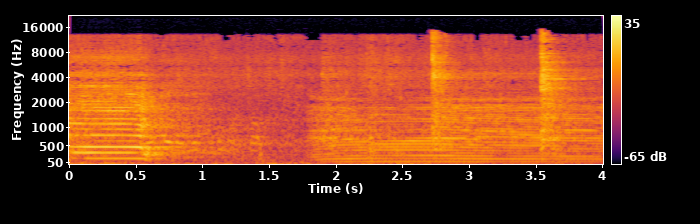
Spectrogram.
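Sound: cows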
